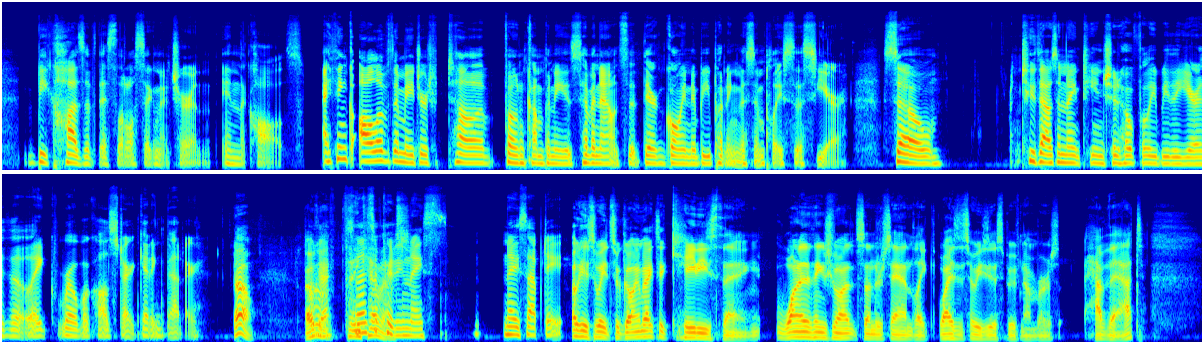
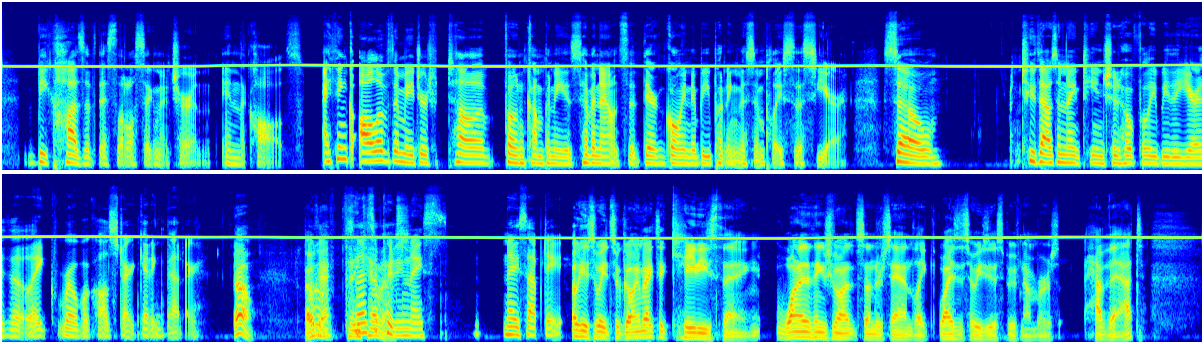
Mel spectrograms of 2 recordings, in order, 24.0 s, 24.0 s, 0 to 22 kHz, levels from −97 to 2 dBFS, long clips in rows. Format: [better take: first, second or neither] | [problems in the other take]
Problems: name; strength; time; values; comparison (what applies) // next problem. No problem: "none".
first | high-pitched whine; loud; throughout; 4.5 kHz, 6 dB below the speech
